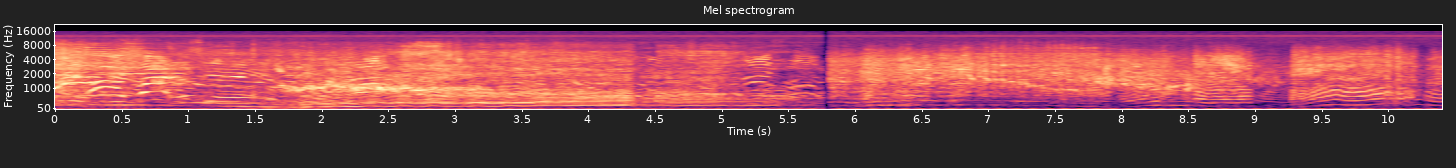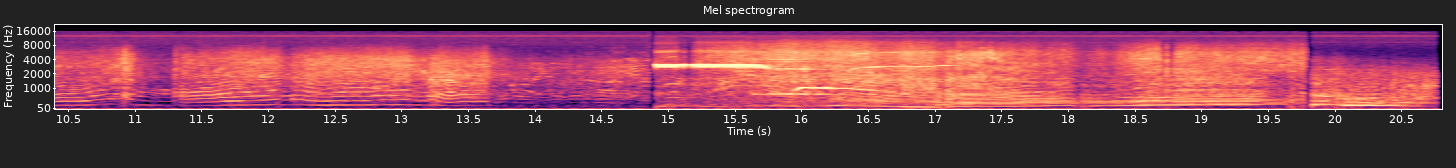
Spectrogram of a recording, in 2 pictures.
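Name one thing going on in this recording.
A rally car engine revs hard, rising and falling as gears change while the car races past close by.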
